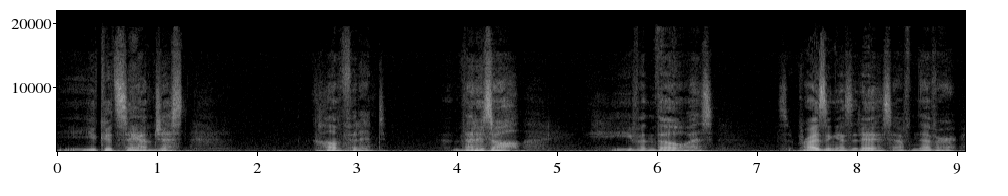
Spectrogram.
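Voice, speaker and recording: A man playing a lonely, centuries-old vampire suitor in an ASMR roleplay, speaking softly and haltingly with tender words that slip into whispers. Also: mid-range voice, dry recording. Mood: shyly confident. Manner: soft-spoken, halting, tender, slipping into whispers.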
